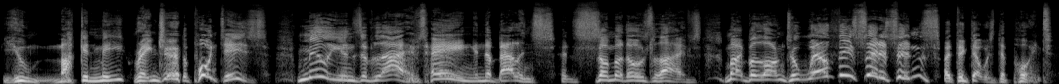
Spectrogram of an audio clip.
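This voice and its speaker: A man voicing a gruff, war-weary sci-fi soldier in a video game, melodramatic and intense, with deadpan absurd asides. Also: high-pitched, measured pace, no echo, studio quality, heavily acted. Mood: testy, rambling. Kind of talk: video game character acting.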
